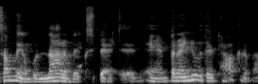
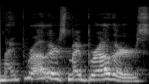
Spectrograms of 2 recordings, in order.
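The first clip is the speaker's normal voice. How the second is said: high, sobbing, bawling cry; 6 semitones higher than usual. Retelling seeing lights overhead and calling out: retelling own bawling. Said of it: "And I just started bawling".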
